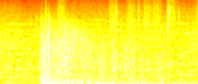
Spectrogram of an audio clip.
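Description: Dune: Awakening explosions, one abrupt heavy boom followed by a sustained rumbling roar with further muffled blasts and crackles trailing off, loud and without talking.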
